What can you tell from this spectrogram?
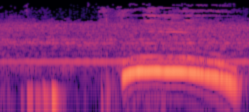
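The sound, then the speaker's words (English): A person imitates an owl, attempting an alien-style goodbye: one long, drawn-out owl-like hoot, a steady mid-pitched tone that slides down at the end, after some soft low murmuring. “No, that was just an owl noise you made.”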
